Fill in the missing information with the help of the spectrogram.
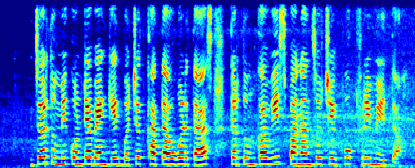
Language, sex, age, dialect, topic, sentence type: Marathi, female, 18-24, Southern Konkan, banking, statement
